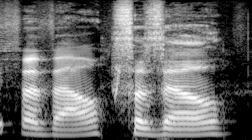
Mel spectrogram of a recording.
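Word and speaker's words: Favell: Then we have Jack Flavel. Did I say that right? – Favel.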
